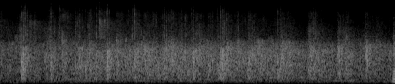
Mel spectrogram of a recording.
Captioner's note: applauding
